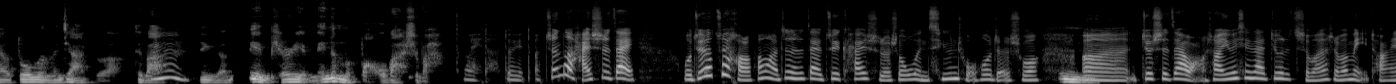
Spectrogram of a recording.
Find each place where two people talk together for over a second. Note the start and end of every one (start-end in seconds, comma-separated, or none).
none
